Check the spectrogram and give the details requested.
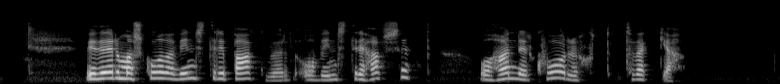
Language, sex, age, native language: Icelandic, female, 50-59, Icelandic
